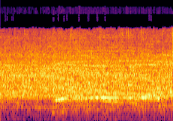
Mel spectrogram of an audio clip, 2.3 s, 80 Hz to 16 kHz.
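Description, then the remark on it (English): A steady roar of a high school basketball crowd, including the Rowdies, after a dunk in the third quarter of a Pius versus Kearney High game that makes the score 40-38. It is loud and constant, with cheering and clapping blended into a dense, unbroken wash of sound. “Seth Stroh gets the crowd into it.”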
